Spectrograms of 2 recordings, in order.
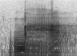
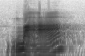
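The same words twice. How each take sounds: First: The syllable is said with a dipping tone. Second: The syllable is said with a rising tone.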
